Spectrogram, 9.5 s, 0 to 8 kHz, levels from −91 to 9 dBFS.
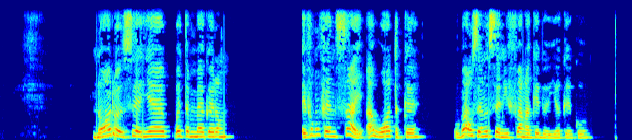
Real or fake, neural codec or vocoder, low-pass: real; none; 7.2 kHz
